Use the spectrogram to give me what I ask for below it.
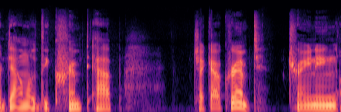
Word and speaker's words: Crimpd: Crimped is spelled C-R-I-M-P-D.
